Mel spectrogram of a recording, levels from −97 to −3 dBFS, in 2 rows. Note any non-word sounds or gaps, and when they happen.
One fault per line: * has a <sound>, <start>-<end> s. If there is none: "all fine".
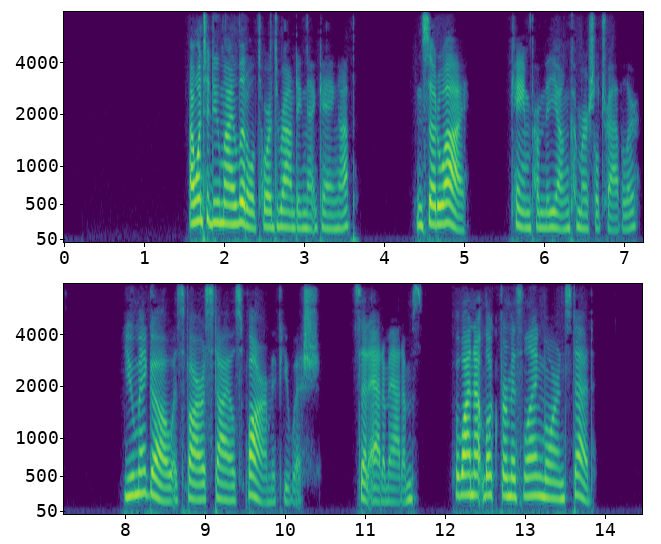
all fine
